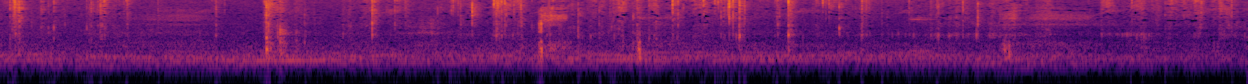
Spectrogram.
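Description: Corrugated cardboard pieces being handled and pressed together by hand: quiet rustling and scraping with scattered small clicks and taps.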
